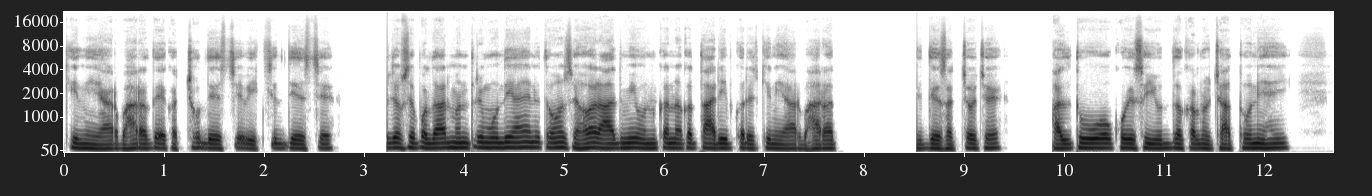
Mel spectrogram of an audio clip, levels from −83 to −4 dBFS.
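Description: At 3.16 s, 8.46 s and 9.82 s, speech resumes with a clipped start after a pause: roughly 70 ms of the onset is swallowed each time, so "जब से परदान मंत्री", "देश अच्छो थे" and "वो कोई से युद्ध" begin abruptly without their first sounds. The preceding pauses of 0.48 s, 0.74 s and 0.46 s let the output path drop into an idle state, and it needs about 70 ms to wake before sound passes again.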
